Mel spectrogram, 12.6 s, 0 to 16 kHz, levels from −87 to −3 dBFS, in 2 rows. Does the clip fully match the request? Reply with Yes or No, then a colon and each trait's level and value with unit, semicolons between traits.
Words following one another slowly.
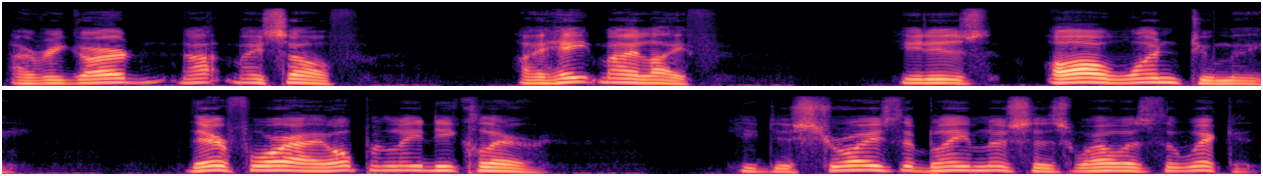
Yes: slow, 130 wpm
